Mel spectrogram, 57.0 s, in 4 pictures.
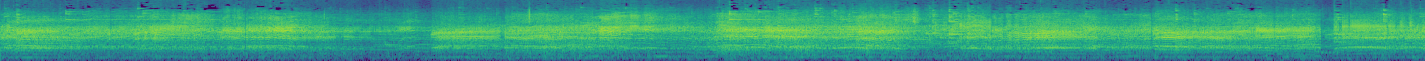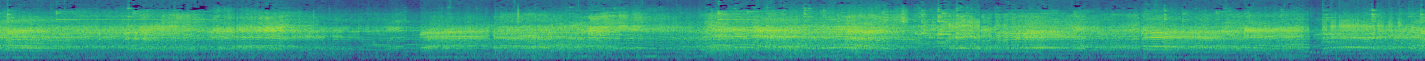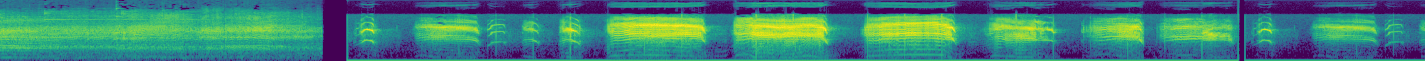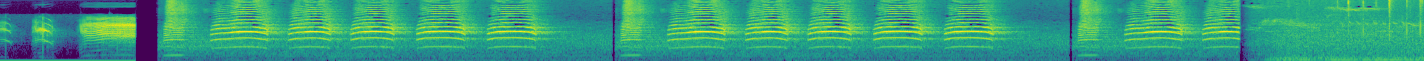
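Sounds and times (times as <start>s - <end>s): sheep bleating: 0.0s - 31.8s.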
